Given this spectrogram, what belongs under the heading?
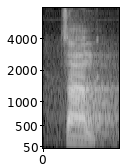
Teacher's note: अनुनासिक का मतलब है कि नाक के साथ साथ में वायु मुख से भी निकलेगी, ठीक है ना, मुख और नाक।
